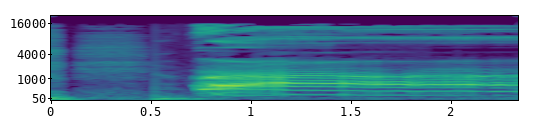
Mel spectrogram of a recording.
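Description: A person's long, drawn-out wail starts under a second in, loud and held at a fairly steady pitch.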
